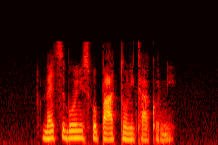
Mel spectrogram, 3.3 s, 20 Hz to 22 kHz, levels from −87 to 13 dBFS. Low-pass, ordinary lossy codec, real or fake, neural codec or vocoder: 19.8 kHz; AAC, 24 kbps; real; none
